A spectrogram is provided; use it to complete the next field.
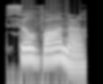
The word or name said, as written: Silvana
